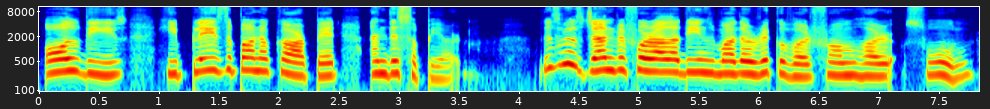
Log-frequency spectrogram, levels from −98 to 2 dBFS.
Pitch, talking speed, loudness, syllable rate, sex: 260 Hz, 145 wpm, -16 LUFS, 5.3 syllables/s, female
